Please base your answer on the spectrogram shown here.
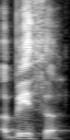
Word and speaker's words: Ibiza: Ibiza. Why? But I won't. That's how it's said there. I purposely won't say it like that, even though I know that it's supposed to be said like that, because I feel like people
